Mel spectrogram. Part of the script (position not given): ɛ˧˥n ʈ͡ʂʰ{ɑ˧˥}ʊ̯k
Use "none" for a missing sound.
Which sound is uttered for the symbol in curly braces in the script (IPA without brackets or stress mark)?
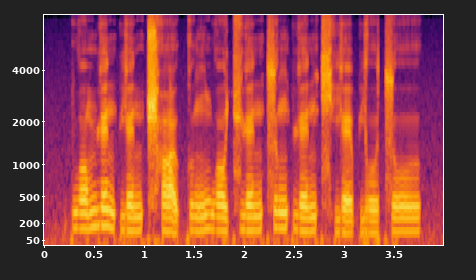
ɑ̰˨˩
